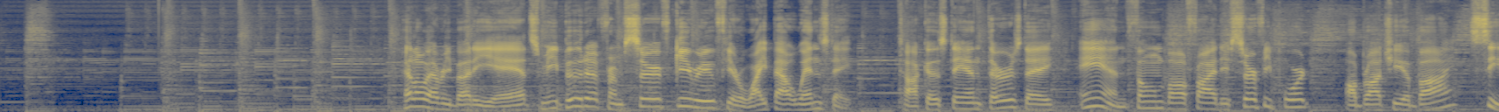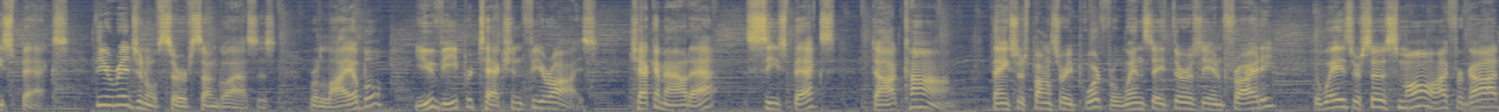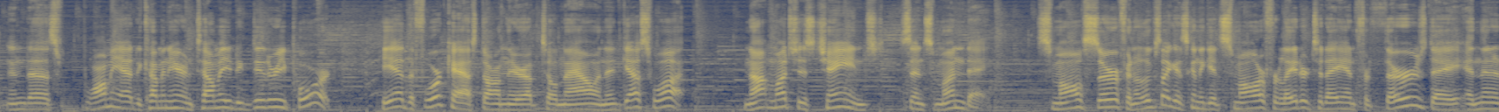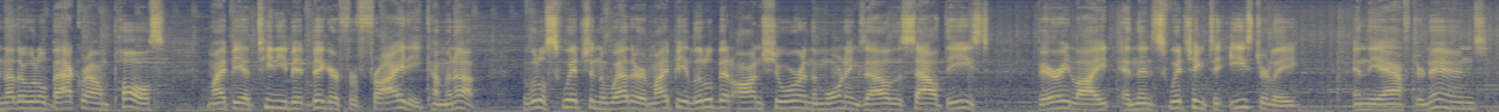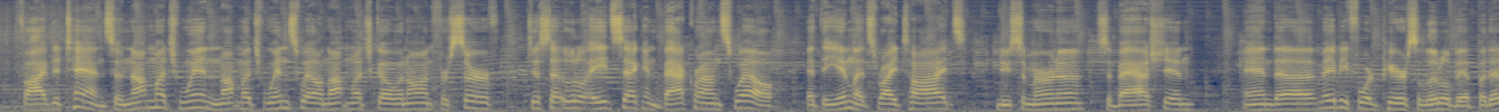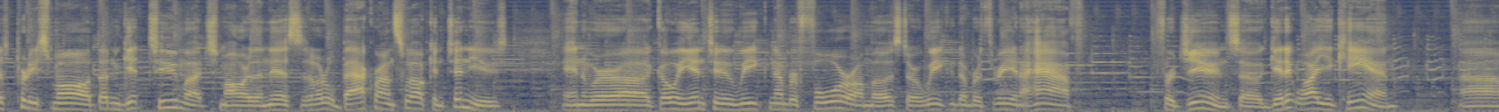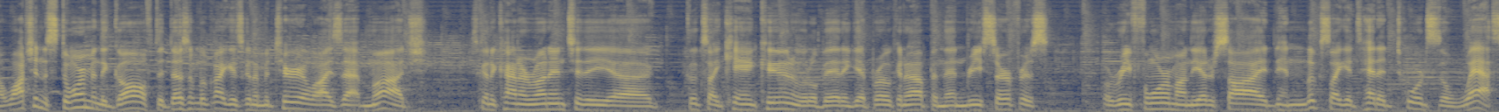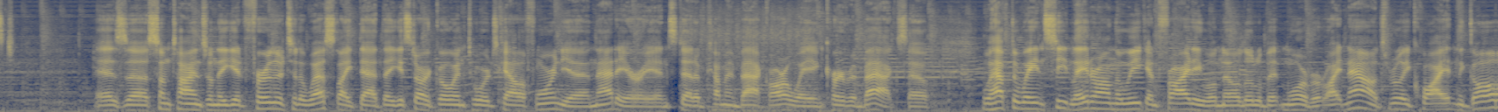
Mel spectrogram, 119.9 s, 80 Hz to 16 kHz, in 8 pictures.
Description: Surf Guru Surf Report and Forecast 06/15/2022 Audio surf report and surf forecast on June 15 for Central Florida and the Southeast.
